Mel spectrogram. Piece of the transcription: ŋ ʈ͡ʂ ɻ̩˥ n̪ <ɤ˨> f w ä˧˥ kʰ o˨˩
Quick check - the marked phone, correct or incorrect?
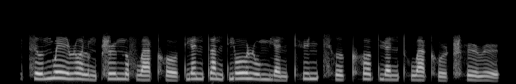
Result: correct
